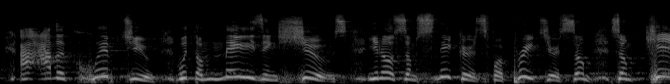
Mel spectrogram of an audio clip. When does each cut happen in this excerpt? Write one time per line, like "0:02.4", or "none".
none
